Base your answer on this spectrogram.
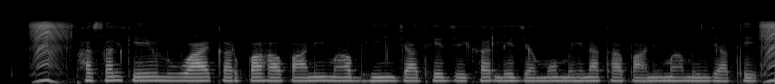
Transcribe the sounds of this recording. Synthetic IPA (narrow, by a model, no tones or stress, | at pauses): pʰəsəlkeluaːekəɾpaɦapaːnimãbʱĩŋɡd͡ʒaːt̪ʰed͡ʒeːkʰəɾled͡ʒəmːumɛɦnət̪ɦapaːnimãmɪld͡ʒaːt̪ʰeː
